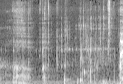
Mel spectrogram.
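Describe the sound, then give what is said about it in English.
Quiet sips and swallows of drinking water: a few small gulps and wet clicks, faint and alone with no talk. “Hold on, I got to take a drink of water.”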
